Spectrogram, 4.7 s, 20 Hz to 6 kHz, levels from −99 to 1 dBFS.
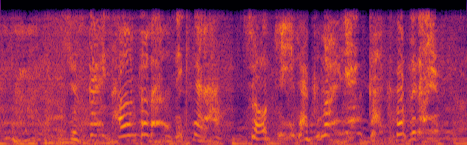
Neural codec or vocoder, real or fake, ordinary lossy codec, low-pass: codec, 16 kHz, 2 kbps, FreqCodec, larger model; fake; none; 5.4 kHz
